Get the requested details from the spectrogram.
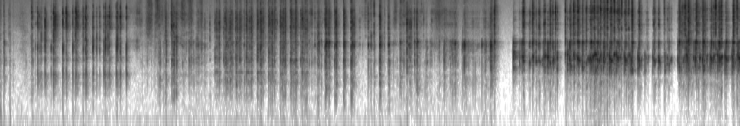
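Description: Long nails tap and scratch along the body and pump cap of a tall clear plastic body mist spray bottle filled with red liquid. Quick, irregular clicky taps with a bright, crinkly edge fill the first ten seconds. After a brief silence they give way to a denser, continuous scratching rasp with a steady midrange tone.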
